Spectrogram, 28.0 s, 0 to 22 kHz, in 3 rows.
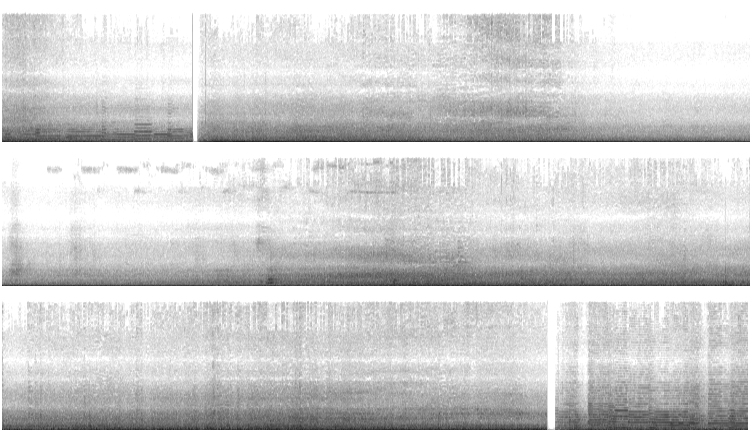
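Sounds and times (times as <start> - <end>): bus horn tune: 0.0 - 2.4, 24.6 - 28.0
bus diesel engine rumbling: 0.0 - 28.0
traffic noise: 0.0 - 28.0.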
